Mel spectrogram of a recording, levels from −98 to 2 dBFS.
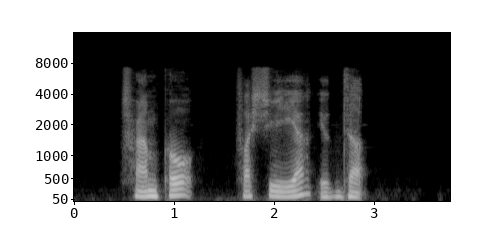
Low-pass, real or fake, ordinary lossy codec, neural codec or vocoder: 7.2 kHz; fake; none; codec, 16 kHz, 0.5 kbps, FunCodec, trained on LibriTTS, 25 frames a second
